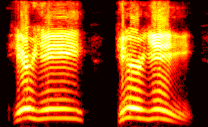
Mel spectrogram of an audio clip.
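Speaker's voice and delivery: loud, high proclamation; town crier. Pretend. Host announces fans like a crier, booming. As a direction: call it out like a town crier to the crowd.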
